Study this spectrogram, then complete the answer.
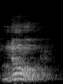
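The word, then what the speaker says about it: نور: Regardez, on prend un noun, on met un waouh et un ra, ça nous fait nour.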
